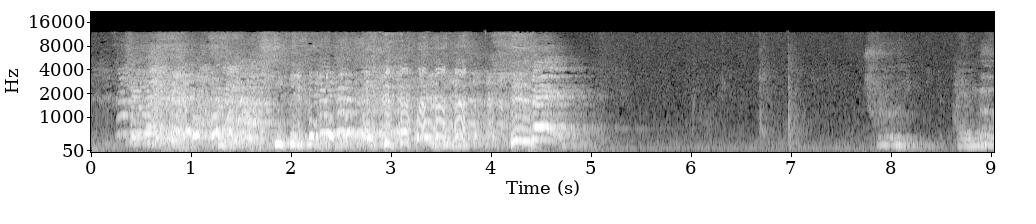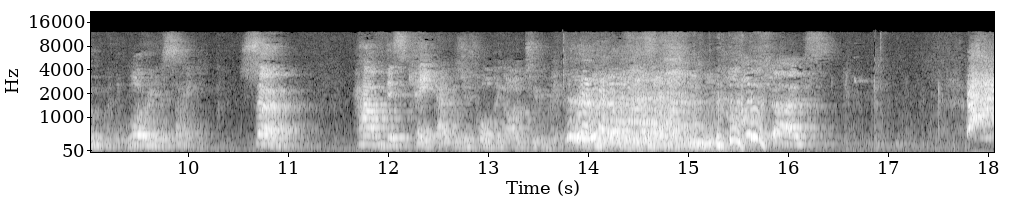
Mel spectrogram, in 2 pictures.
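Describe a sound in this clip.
A man shouts and talks with animation in a large echoing hall.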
